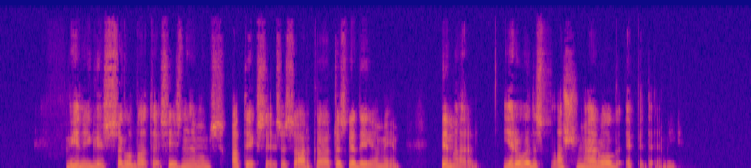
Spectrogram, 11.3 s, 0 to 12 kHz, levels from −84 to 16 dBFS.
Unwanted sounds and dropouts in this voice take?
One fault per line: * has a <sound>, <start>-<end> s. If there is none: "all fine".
all fine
